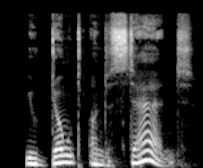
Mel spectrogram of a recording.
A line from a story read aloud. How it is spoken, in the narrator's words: growled Woods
